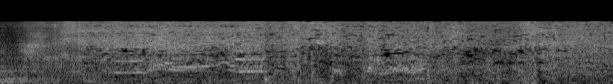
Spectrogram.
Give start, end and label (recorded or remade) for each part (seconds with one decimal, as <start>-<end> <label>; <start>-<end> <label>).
0.0-0.8 remade; 0.8-6.1 recorded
